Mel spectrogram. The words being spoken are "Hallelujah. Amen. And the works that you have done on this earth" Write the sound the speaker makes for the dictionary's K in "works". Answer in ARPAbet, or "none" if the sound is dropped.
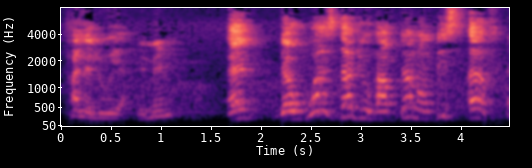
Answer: none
